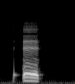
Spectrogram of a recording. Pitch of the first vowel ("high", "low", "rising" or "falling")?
low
